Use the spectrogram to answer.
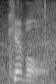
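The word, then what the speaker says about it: Kivell: Uh, it's K I V E L L. But we asked him and he said, "No, you pronounce it kibble." And Nick and I both turned to each other and said, "Like kibbles and bits."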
